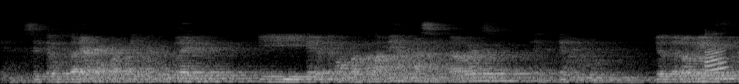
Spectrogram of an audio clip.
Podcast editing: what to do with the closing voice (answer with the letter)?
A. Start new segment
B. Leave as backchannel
B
